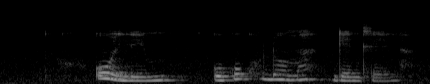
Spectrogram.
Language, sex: Zulu, female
